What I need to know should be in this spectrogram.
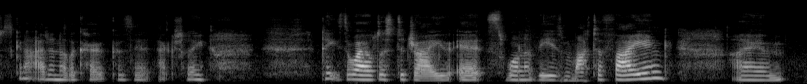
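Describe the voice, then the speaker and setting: Long, frequent pauses break up a woman's speech amid noticeable background noise. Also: moderate pace. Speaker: beauty vlogger. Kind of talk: makeup tutorial. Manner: hesitant, many ums.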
